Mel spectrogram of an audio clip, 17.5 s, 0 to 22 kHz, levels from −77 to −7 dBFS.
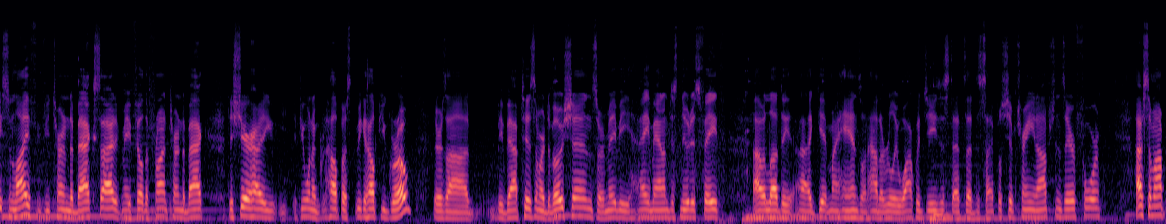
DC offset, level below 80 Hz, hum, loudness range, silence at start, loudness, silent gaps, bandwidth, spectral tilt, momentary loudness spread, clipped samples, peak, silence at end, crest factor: under 0.1%; -60 dBFS; none; 4 LU; 0 s; -30 LUFS; none; 15.5 kHz; -7 dB/octave; 10 LU; under 0.1%; -12 dBFS; 0 s; 18 dB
